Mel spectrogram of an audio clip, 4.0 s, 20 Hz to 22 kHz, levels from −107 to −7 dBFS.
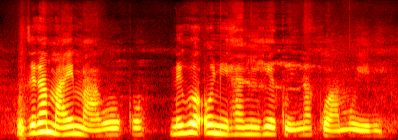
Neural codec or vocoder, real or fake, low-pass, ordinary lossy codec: codec, 44.1 kHz, 7.8 kbps, Pupu-Codec; fake; none; none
